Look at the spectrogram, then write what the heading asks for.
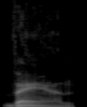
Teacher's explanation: Upper teeth on inner lower lip, but add voice. The lip should buzz against your teeth. Touch your throat to confirm.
